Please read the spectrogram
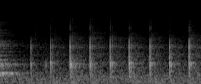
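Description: Quick, even light taps, about five a second: a fork holding a chocolate-dipped cone knocked against the rim of a bowl to shake off excess melted chocolate.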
